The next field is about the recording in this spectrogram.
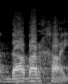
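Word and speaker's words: דבר חי: Se pronuncia davar hay. Cuando uno dice davar hay, está diciendo palabra viva.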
